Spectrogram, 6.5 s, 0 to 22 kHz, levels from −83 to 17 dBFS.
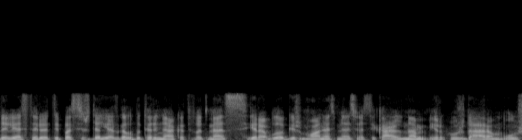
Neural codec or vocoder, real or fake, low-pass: codec, 16 kHz, 2 kbps, FreqCodec, larger model; fake; 7.2 kHz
